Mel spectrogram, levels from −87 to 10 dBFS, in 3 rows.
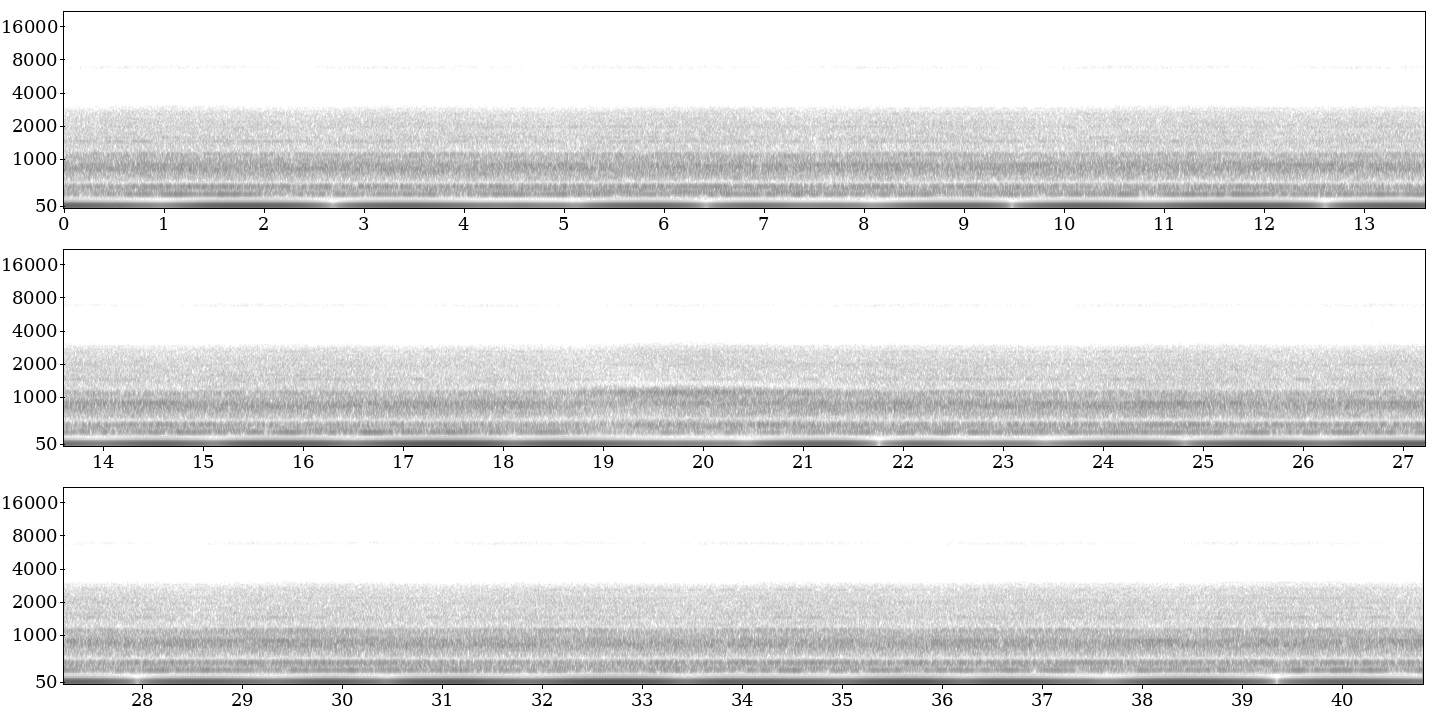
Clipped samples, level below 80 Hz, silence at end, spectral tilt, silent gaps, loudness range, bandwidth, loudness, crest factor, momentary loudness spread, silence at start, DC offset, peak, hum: under 0.1%; -34 dBFS; 0 s; -8.5 dB/octave; none; 6 LU; 3.1 kHz; -38 LUFS; 12 dB; 11 LU; 0 s; under 0.1%; -22 dBFS; none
